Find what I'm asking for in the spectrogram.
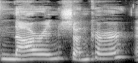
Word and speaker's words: Naren Shankar: I can tell you it's Naren Shankar, and that's just because that's an Indian name. – Naren Shankar? – Yeah.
